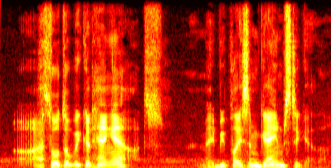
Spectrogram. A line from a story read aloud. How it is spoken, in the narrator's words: he quickly followed up with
